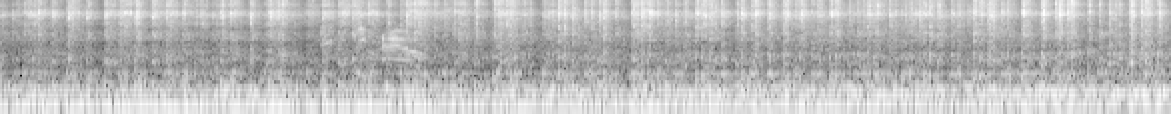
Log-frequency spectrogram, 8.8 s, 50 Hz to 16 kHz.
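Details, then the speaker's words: 1982 Chevy S10 running cold with 60 psi oil pressure: a loud, lumpy idle with an uneven low beat that stumbles now and then, running rougher with raised rpm; misfire, suspected bad plug wire or vacuum leak, not confirmed. "It's definitely misfiring. So maybe it's got a bad wire."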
